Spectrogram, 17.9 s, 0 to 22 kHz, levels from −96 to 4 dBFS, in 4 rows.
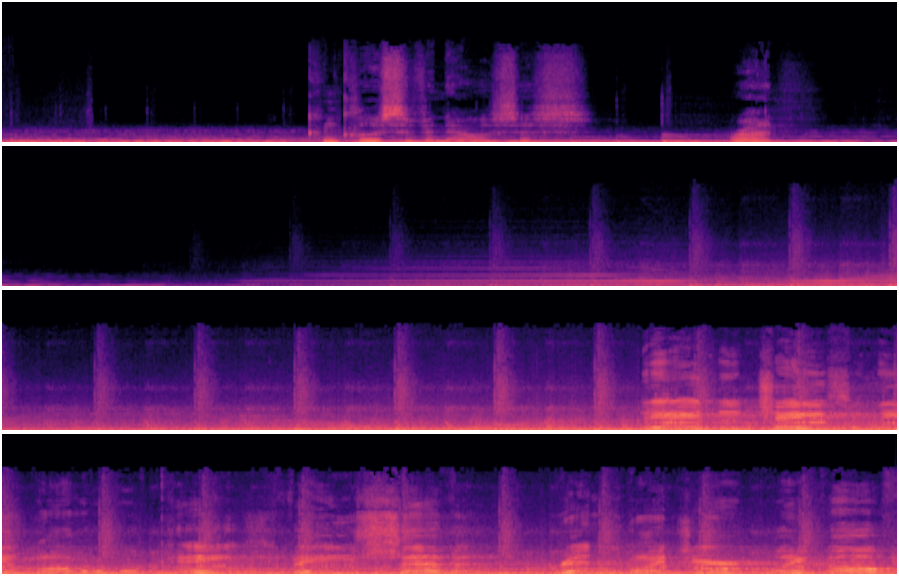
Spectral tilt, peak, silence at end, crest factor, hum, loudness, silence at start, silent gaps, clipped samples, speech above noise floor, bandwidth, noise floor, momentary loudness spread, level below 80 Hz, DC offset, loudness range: -5 dB/octave; -8 dBFS; 0 s; 22 dB; none; -28 LUFS; 0 s; none; under 0.1%; 34 dB; 16.5 kHz; -61 dBFS; 18 LU; -40 dBFS; under 0.1%; 17 LU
